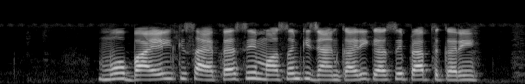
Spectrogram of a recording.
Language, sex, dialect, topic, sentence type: Hindi, female, Kanauji Braj Bhasha, agriculture, question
